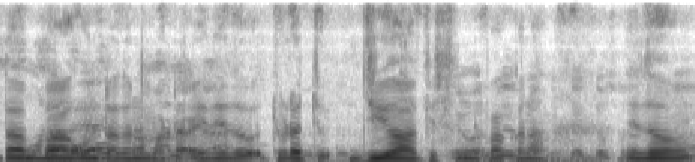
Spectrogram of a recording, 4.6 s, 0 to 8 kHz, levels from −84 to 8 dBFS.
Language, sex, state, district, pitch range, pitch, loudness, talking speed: Telugu, male, Andhra Pradesh, Sri Satya Sai, 125-130 Hz, 125 Hz, -17 LUFS, 115 wpm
